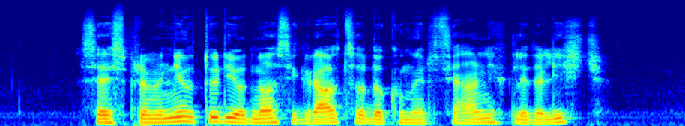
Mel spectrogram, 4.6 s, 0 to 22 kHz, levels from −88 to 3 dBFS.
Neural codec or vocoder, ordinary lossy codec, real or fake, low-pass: codec, 44.1 kHz, 7.8 kbps, Pupu-Codec; none; fake; 19.8 kHz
